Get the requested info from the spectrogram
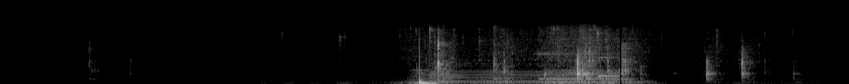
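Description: Sliced sausage frying in oil in a metal wok, stirred with a wooden spatula: sizzling with knocks and scrapes of the spatula against the pan. The sound is loudest for a couple of seconds around the middle, with a few light taps near the end.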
